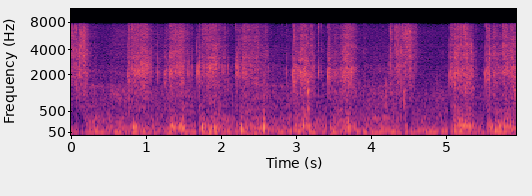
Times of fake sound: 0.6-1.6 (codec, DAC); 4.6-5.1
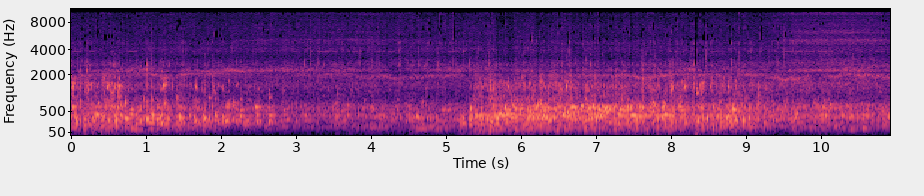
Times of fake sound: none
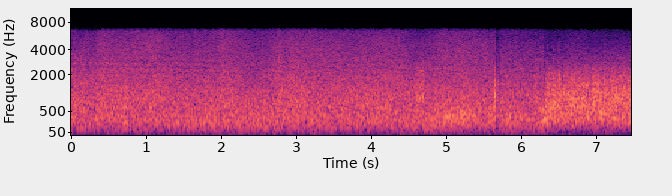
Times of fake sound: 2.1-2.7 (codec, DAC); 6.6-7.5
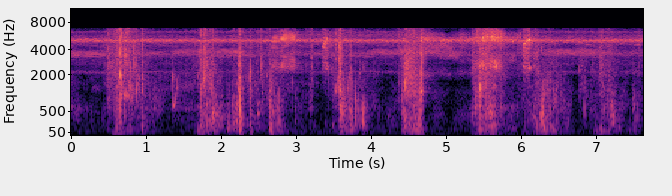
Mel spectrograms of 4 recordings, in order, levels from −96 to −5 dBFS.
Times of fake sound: 4.5-6.0 (codec, DAC)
